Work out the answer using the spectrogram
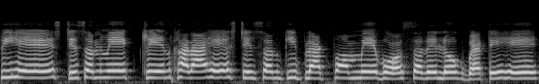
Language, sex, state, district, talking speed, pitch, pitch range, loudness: Hindi, female, Bihar, Kishanganj, 220 wpm, 300 Hz, 285-315 Hz, -15 LUFS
